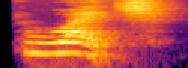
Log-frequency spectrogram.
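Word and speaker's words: płeć: І остання наша позиція на сьогодні – це «плеч». «Плеч». Добре, навчися вимовляти це слово, маємо тут специфічний польський звук «в».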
